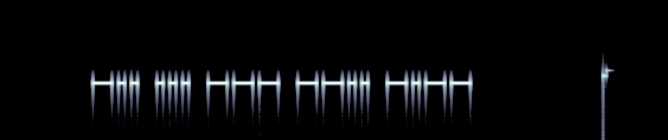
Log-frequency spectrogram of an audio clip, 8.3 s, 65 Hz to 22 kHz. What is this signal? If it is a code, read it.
Morse code, heard as a keyed tone, about 15 wpm, 700 Hz. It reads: DSOZY
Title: Code Groups - 5 Letters - 15wpm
